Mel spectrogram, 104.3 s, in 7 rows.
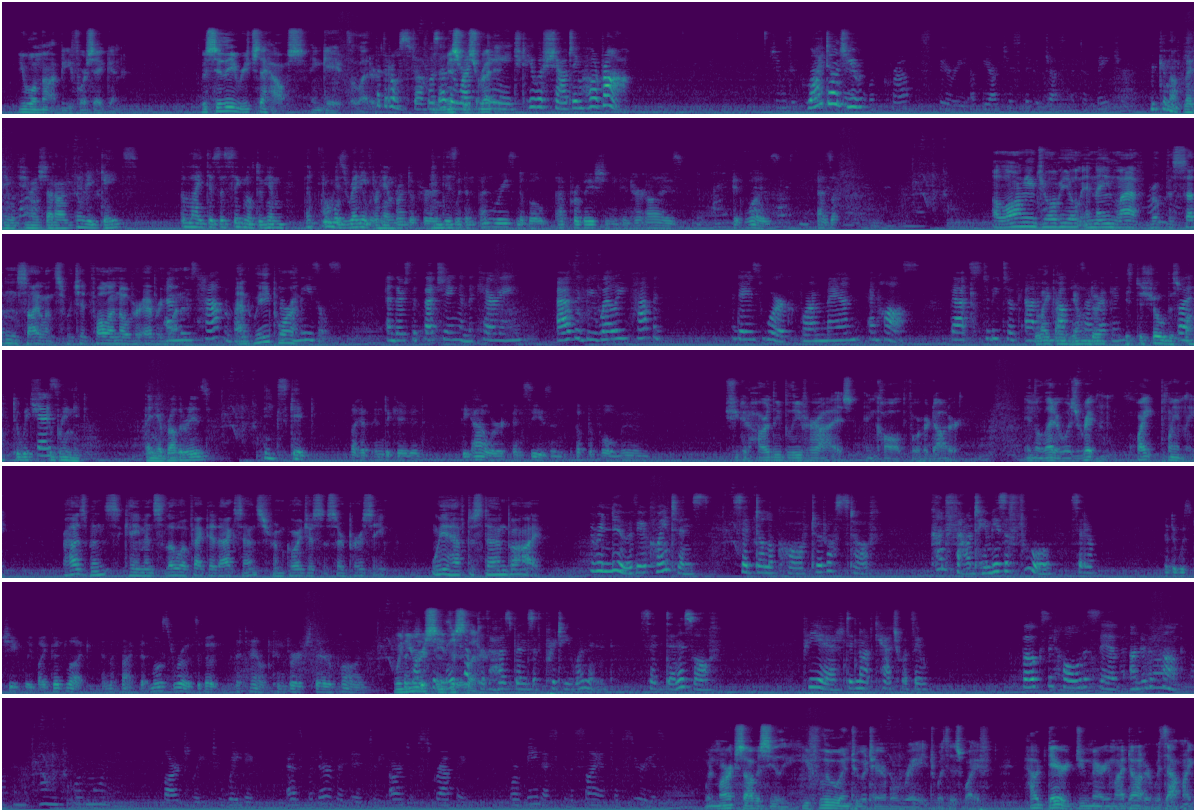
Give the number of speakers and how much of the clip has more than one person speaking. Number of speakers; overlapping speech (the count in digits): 8, about 18%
